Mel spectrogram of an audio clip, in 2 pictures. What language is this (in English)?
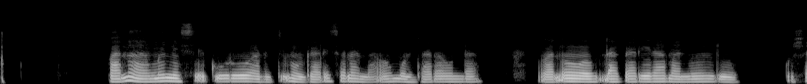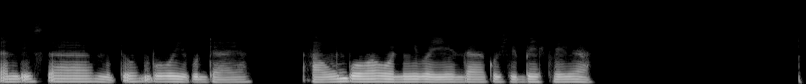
Ndau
